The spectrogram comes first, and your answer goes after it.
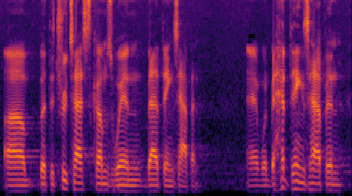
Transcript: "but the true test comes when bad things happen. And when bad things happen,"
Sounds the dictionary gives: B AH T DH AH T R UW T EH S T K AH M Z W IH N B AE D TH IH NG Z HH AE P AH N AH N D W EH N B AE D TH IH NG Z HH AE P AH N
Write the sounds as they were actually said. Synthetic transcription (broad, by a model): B AH T DH AH T R UW T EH S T K AH M Z W IH N B AE D TH IH NG Z HH AE P AH N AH N W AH N B AE D TH IH NG Z HH AE P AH N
